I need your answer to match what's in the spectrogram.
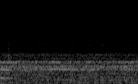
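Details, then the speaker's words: Lancia Gamma Series One interior heater/cooling blower fan, switched on: steady even mid-range whirring hum; the fan runs noisily. "a noisy old oh and that's their cooling a fan on the switch down here that is noisy stop ha ha there we go"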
